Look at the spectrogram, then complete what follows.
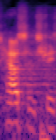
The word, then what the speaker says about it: Houston: Folks, if you come to New York City and you say Houston Street, you're going to let them know right away you're from out of town. It's Houston Street, spelled the same way, but it's Houston Street.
